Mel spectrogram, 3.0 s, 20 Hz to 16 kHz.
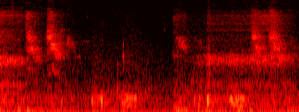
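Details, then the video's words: Birds singing in spring 2017 at Borisovka, Bendery, among trees in blossom: short high chirps and twitters repeat over a steady background hiss, with a few low soft notes. "Цветут деревья и поют птички"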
